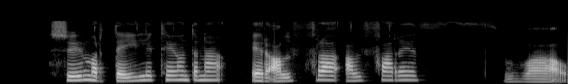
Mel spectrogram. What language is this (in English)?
Icelandic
